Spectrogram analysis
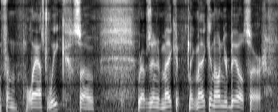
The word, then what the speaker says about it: McMakin: We'll start out with Representative McMakin to wrap up his House Bill 97 from last week. So, Representative McMakin, on your bill, sir. Like bacon. Rhymes with bacon.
